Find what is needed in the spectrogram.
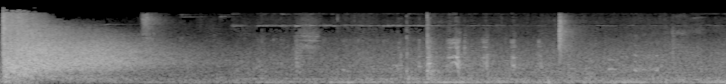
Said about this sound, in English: About to fire his first shot here.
